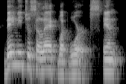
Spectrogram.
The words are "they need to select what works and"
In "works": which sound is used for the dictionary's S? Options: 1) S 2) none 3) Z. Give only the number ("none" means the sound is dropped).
1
